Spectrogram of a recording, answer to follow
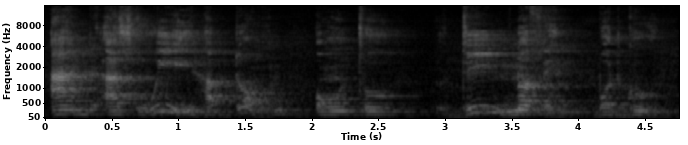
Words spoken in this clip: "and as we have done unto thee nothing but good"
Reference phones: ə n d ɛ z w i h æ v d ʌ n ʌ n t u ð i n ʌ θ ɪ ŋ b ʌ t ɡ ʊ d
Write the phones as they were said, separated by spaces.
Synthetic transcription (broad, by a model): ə n d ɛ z w i h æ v d ʌ n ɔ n t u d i n ʌ θ ɪ ŋ b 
